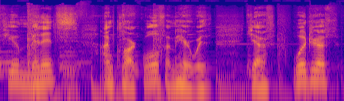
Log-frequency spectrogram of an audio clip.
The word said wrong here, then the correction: Woodworth: Did I say that right? – Woodworth. Close enough. – Woodworth. – I've been called worse at the grocery store. Don't you worry. – Exactly. A Woodworth is, you know, like Woolworths, like the counter.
